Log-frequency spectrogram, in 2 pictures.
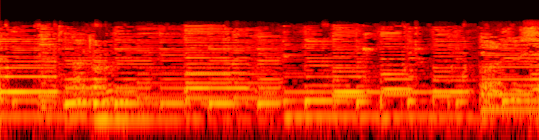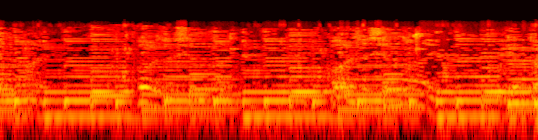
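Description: Steel-string acoustic guitar being strummed, with the chords changing about every second or so.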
